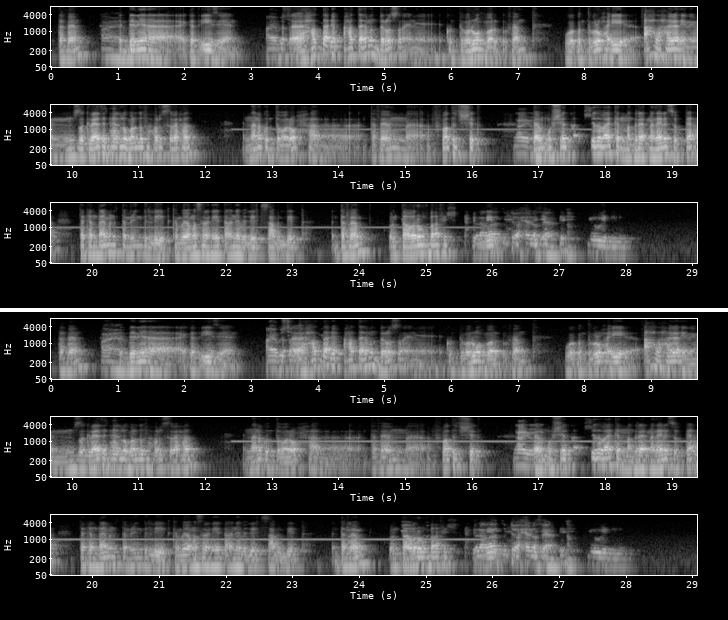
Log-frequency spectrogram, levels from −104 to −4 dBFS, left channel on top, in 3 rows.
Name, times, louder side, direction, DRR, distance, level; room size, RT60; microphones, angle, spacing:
voice 1, 0.1-0.5 1.0-2.8 3.6-5.7 5.9-7.1 7.7-11.8 12.6-16.1 16.9-19.4 19.8-23.1 23.6-24.1 24.5-25.4 25.7-26.1 26.7-26.8 27.4-28.0, left 3 dB, 85° left, 0.5 m, -32 dB
voice 2, 0.8-1.1 3.2-4.1 5.7-6.0 16.6-17.1 19.9-20.0 23.8-24.0 24.6-25.1 25.7-27.3, right 2 dB, 45° right, 0.4 m, -40 dB
sound 1, 12.4-25.9, right 6 dB, 75° right, 0.8 m, -55 dB
3.5 x 2.1 x 3.9 m
head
